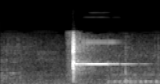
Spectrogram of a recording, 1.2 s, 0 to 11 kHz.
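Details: Top Counter 9600 portable banknote counter with counterfeit detector, on 220 V AC and switched on at the rear switch: one short high beep, then a faint quiet hum. This is a normal start-up self-check, and the LCD shows 0, ready to count.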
